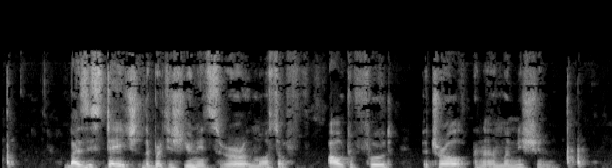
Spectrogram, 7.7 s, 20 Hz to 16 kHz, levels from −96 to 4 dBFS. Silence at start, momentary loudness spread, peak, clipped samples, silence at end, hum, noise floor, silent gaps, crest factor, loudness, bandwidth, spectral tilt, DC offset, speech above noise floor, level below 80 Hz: 0.1 s; 13 LU; -2 dBFS; under 0.1%; 0.35 s; none; -65 dBFS; none; 20 dB; -20 LUFS; 11.5 kHz; -4.5 dB/octave; under 0.1%; 46 dB; -58 dBFS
